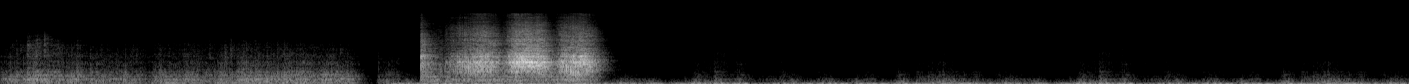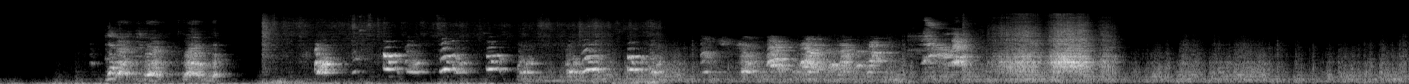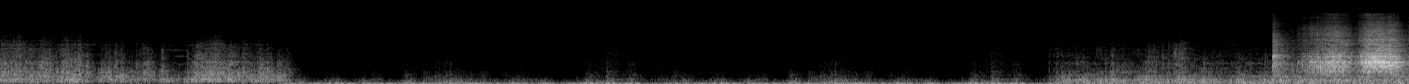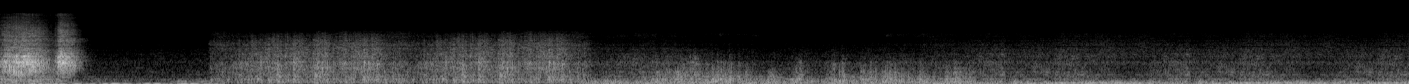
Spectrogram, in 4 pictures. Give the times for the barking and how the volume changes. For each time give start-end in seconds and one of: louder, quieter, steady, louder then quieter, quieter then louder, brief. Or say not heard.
15.2-23.8 steady.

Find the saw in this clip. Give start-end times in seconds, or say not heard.
4.2-6.0, 23.7-25.2, 40.9-43.0.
